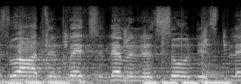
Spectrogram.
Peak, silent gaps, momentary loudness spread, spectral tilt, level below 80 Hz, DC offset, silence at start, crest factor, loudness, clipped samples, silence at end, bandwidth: 0 dBFS; none; 4 LU; -6 dB/octave; -14 dBFS; under 0.1%; 0 s; 10 dB; -11 LUFS; 0.3%; 0 s; 16 kHz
